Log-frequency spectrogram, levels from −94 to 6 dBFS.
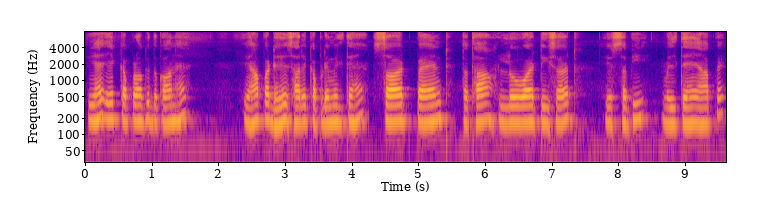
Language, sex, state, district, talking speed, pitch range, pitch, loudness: Hindi, male, Uttar Pradesh, Jalaun, 150 wpm, 160-180 Hz, 170 Hz, -17 LUFS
